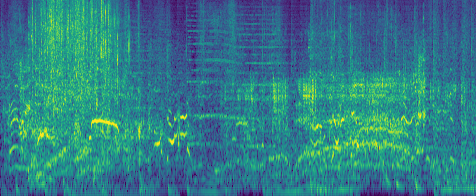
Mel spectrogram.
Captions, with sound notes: - Chalee! (Chalee screams) - Walter! (glowzie roars)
